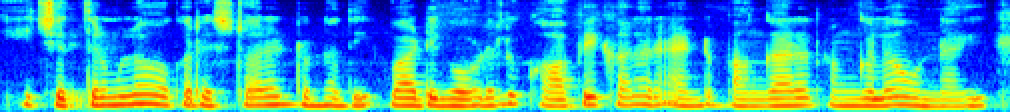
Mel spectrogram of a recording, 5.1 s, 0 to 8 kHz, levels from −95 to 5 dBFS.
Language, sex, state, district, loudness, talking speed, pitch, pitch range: Telugu, female, Telangana, Hyderabad, -17 LUFS, 155 wpm, 200 Hz, 190-215 Hz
